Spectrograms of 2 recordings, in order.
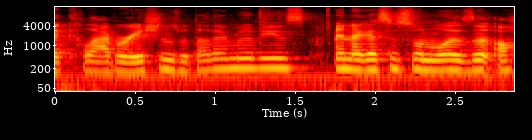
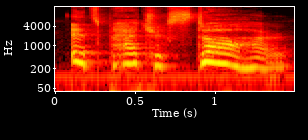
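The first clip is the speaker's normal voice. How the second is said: slow, higher-pitched fan excitement; retold excitement; 7 semitones higher, much slower than usual. Podcaster re-enacts spotting a familiar actor, excitedly. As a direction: draw it out like a thrilled fan. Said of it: "I was so excited".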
